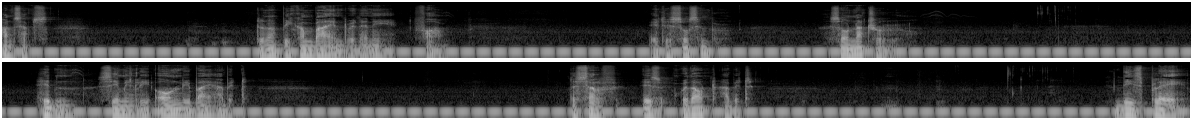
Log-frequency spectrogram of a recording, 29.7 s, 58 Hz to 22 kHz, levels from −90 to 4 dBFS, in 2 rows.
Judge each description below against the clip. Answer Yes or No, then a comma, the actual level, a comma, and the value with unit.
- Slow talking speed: Yes, slow, 50 wpm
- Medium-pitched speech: No, low, 125 Hz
